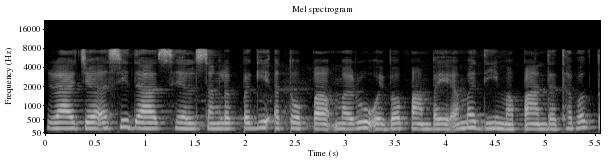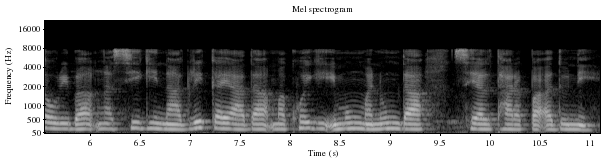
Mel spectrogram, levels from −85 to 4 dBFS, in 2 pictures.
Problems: background sounds at intervals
